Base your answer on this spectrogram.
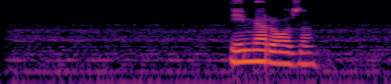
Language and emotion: Russian, neutral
